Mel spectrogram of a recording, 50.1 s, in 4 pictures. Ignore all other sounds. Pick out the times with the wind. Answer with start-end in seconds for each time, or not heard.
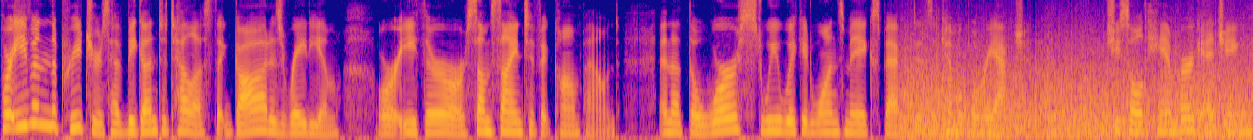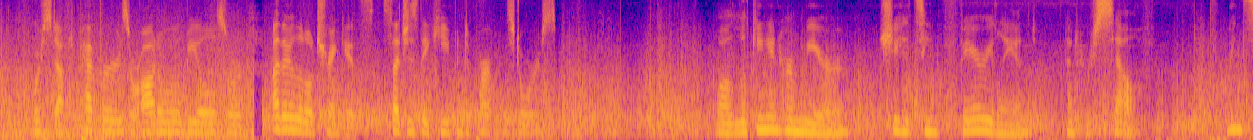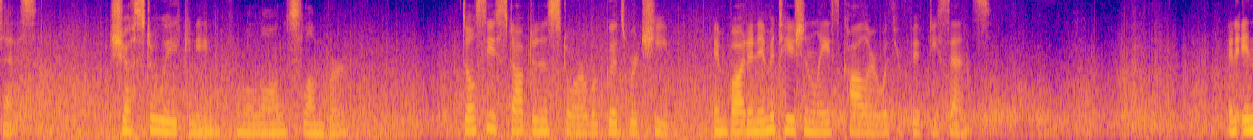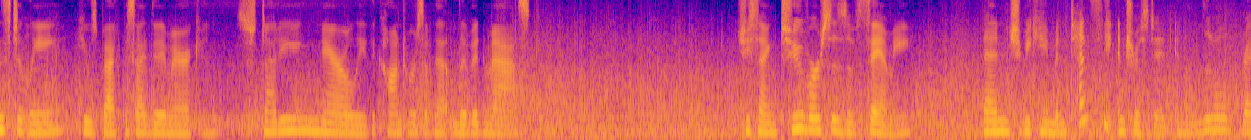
8.9-50.0.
